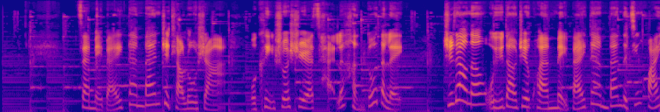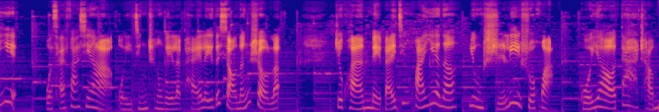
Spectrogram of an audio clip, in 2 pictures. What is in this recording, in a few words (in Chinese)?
短视频促销广告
